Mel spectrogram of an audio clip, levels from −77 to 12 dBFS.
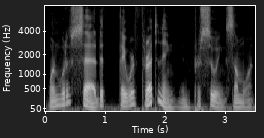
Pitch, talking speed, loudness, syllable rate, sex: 95 Hz, 205 wpm, -21 LUFS, 5.7 syllables/s, male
